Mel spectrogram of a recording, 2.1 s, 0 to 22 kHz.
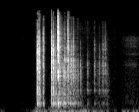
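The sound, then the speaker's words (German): Dice clatter across a hard table during a tabletop role-playing game in a quick flurry of rattling clicks, then settle with a few faint final taps. There is no talking. “Ist ja direkt Schaden am Würfeln mit 1000 Würfeln, Alter.”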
